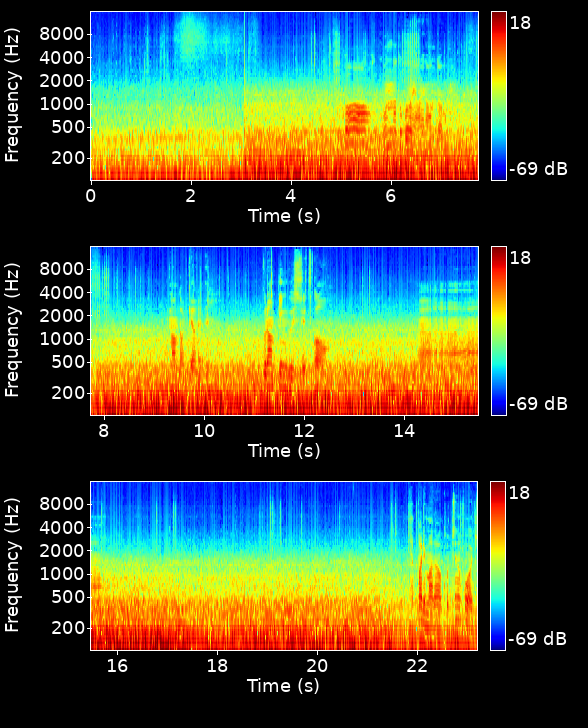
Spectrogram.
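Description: A car engine hums steadily as the car drives along.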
